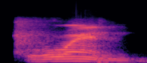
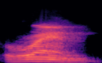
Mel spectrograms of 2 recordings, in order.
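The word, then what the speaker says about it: Wren: Jadi ada seorang ahli manajemen namanya Daniel Rand. W-R-E-N, Daniel Rand.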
